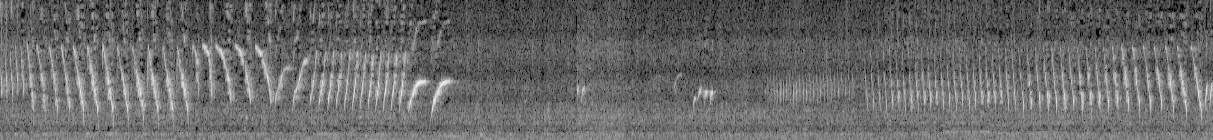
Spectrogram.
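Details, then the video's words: Canary in a training recording: a rapid rolling trill of sweeping notes, then a quiet stretch with a few isolated chips, before another long fast trill builds up. "Canary Owners Love This Trick – Endless Singing Guaranteed!"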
